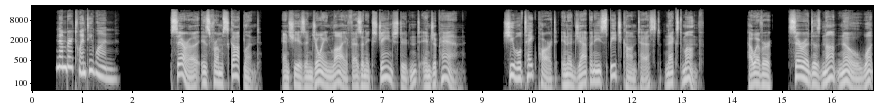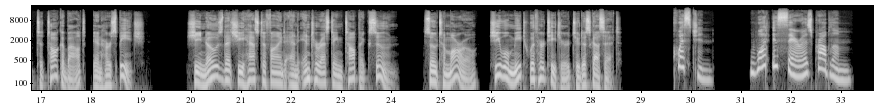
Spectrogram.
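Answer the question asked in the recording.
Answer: She does not know what to talk about in her speech.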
